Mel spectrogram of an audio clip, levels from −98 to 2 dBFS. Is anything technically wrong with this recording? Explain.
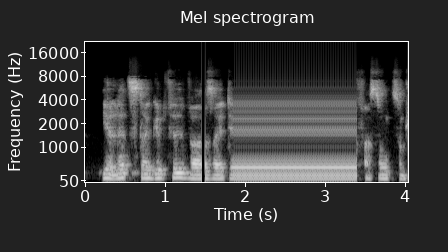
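Yes, the speech has two faults.

A Bluetooth stall runs from 1.46 to 1.51 s. The sound drops to complete silence for about 47 ms and then carries on. The likely cause is radio interference delaying packets on the wireless link: the headphones' small playback buffer ran empty, so output paused until the retransmitted audio arrived. It is heard as a brief, clean gap rather than any distortion.

A system hang loop runs from 1.88 to 3.40 s. The host or its audio driver froze while the sound hardware kept reading the same ring buffer, replaying one 21.33 ms slice, which fits a 1024-sample buffer, 71 times in a row. Because the slice is so short, the repeats blur into a steady, flat buzz at about 47 Hz that replaces the speech for roughly one and a half seconds.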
